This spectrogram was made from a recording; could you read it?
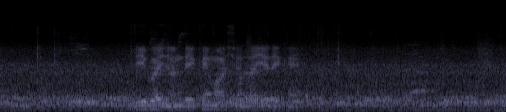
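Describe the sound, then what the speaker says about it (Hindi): Pigeons coo softly in a loft in Lahore, low throaty warbles rising and falling under a voice speaking close by. "ये देख रहे सारे कबूतर माशाल्लाह बहुत अच्छे हैं"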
